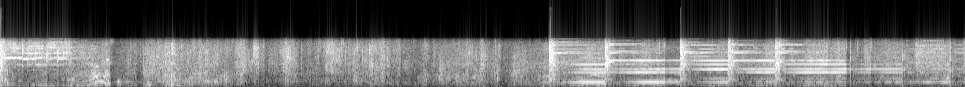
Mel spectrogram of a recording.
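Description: A string of about six revolver shots in quick succession, starting about seven seconds in, each followed by the ringing of a struck steel target. Near the start, a steel target is still ringing from a rifle hit.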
